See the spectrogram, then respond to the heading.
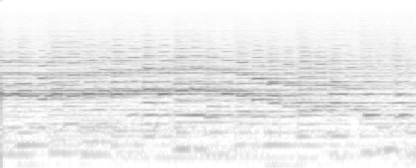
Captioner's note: none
